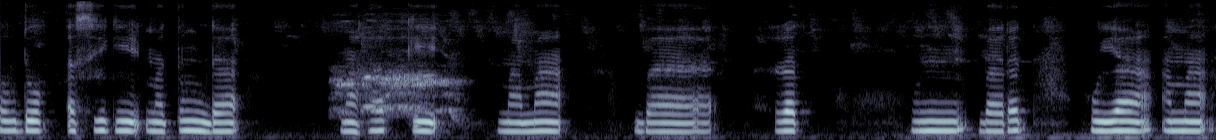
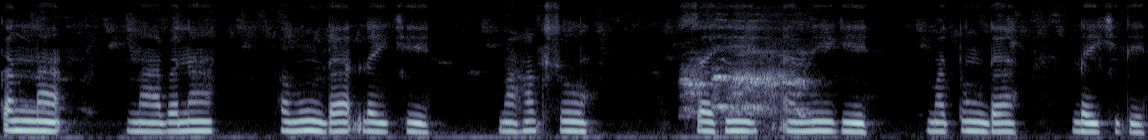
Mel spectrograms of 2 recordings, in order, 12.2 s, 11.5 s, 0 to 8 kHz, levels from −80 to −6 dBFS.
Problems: background sounds at intervals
